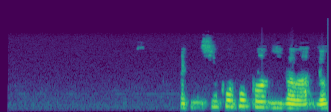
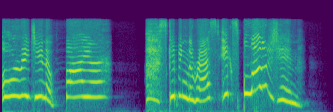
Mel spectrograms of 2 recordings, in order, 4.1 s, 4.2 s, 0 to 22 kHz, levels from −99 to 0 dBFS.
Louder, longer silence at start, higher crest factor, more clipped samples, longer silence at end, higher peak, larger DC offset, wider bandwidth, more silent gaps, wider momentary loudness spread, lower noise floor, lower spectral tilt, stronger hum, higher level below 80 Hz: second, -18 LUFS vs -10 LUFS; first, 2.25 s vs 0 s; first, 18 dB vs 10 dB; neither; second, 0.05 s vs 0.4 s; about the same, -2 dBFS vs 0 dBFS; neither; second, 5.6 kHz vs 11 kHz; neither; first, 12 LU vs 8 LU; first, -65 dBFS vs -38 dBFS; first, -10 dB/octave vs -1 dB/octave; neither; second, -70 dBFS vs -48 dBFS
